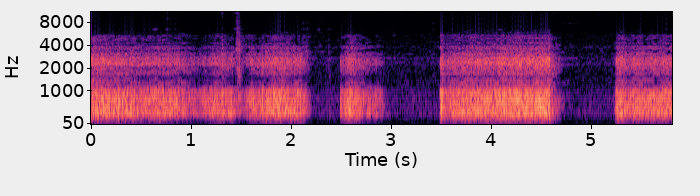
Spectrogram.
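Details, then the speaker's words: 1958 Grundig Fleetwood radio, capacitors and bulbs replaced: hiss and static cut in and out abruptly, dropping to near silence several times; intermittent reception, cause unclear. "hmm seems to be a connection problem hmm"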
